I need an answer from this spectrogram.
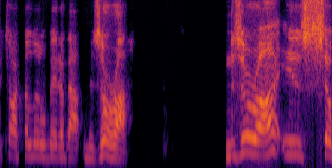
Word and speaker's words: Missouri: Missouri, ra, ra, ra, in an effort to have you all understand why it's pronounced that way. It's also pronounced that way because we're named for the Indians, just the way one does not say Miami, but Miami, hence Missouri.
